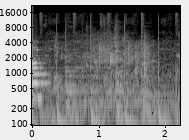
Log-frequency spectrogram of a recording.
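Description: Water sloshing as a mouthful is drunk from a plastic bottle, over background music with a steady beat.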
